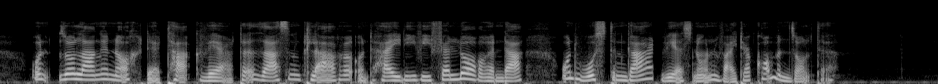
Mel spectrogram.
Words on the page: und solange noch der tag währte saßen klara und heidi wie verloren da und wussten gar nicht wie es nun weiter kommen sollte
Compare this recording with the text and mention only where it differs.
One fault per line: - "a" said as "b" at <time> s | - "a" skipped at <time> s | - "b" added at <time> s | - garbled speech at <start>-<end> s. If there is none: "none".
- "nicht" skipped at 6.5 s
